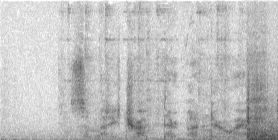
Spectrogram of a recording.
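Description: Faint whispering close to the microphone, a string of short breathy sounds after a quiet first half-second.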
